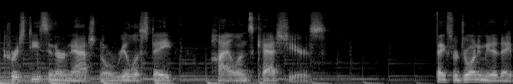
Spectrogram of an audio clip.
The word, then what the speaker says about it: Cashiers: I already mispronounced Cashiers. Locals say Cashiers. I said Cashiers.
